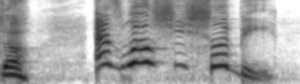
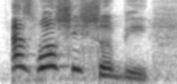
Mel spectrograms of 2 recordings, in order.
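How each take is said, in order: First: Pitched way up, emphatic; high, fired-up agreement. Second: Said in the usual way. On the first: Real, not acted. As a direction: side with her loudly.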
